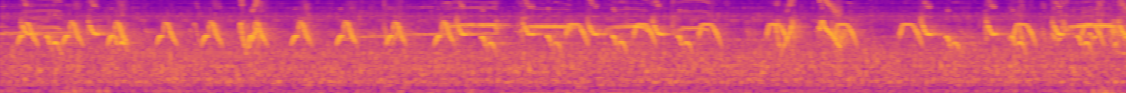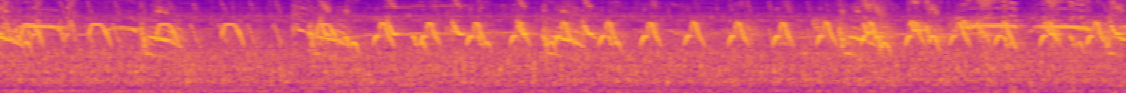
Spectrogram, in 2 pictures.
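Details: Bar-winged prinia in nature, singing energetically: long runs of fast, scratchy high chirps broken by short pauses, the phrases repeating in a lively, rattling pattern throughout.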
